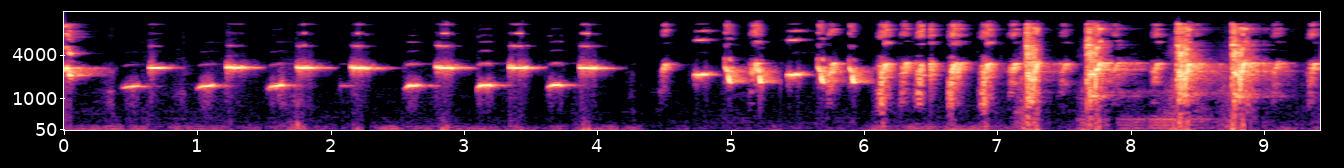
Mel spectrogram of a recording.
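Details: Rosella whistling clear paired notes, a high note then a lower one, about twice a second, then louder, harsher chattering and squawks; played to stimulate rosellas to mate.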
